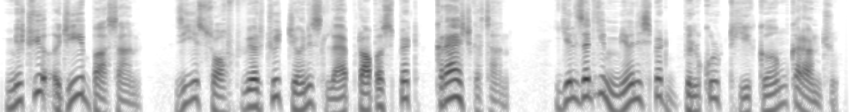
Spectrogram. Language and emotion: Kashmiri, surprised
